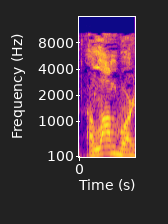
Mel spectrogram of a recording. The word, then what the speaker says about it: Lomborg: Bor what's up Bjorn how do you say your name man lomborg not Borg that's good LG sir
